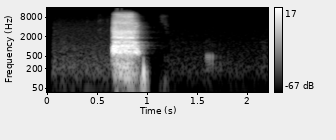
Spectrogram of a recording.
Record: {"exhalation_length": "2.2 s", "exhalation_amplitude": 30195, "exhalation_signal_mean_std_ratio": 0.29, "survey_phase": "beta (2021-08-13 to 2022-03-07)", "age": "18-44", "gender": "Male", "wearing_mask": "No", "symptom_sore_throat": true, "symptom_onset": "5 days", "smoker_status": "Never smoked", "respiratory_condition_asthma": false, "respiratory_condition_other": false, "recruitment_source": "Test and Trace", "submission_delay": "1 day", "covid_test_result": "Positive", "covid_test_method": "RT-qPCR", "covid_ct_value": 19.9, "covid_ct_gene": "N gene", "covid_ct_mean": 20.2, "covid_viral_load": "240000 copies/ml", "covid_viral_load_category": "Low viral load (10K-1M copies/ml)"}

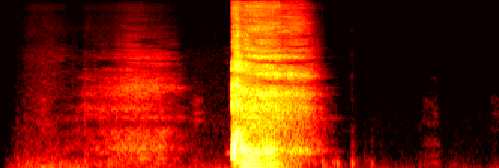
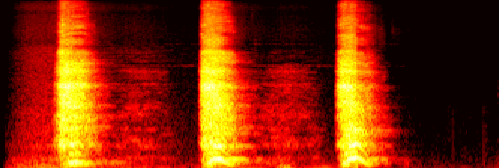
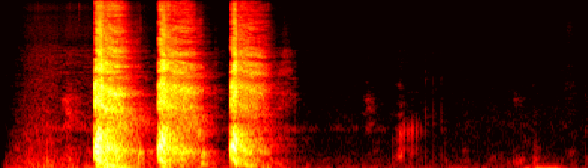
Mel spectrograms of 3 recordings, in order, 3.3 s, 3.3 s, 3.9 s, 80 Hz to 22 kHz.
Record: {"cough_length": "3.3 s", "cough_amplitude": 32768, "cough_signal_mean_std_ratio": 0.27, "exhalation_length": "3.3 s", "exhalation_amplitude": 32768, "exhalation_signal_mean_std_ratio": 0.35, "three_cough_length": "3.9 s", "three_cough_amplitude": 32768, "three_cough_signal_mean_std_ratio": 0.27, "survey_phase": "beta (2021-08-13 to 2022-03-07)", "age": "18-44", "gender": "Female", "wearing_mask": "No", "symptom_fatigue": true, "smoker_status": "Never smoked", "respiratory_condition_asthma": false, "respiratory_condition_other": false, "recruitment_source": "Test and Trace", "submission_delay": "3 days", "covid_test_result": "Negative", "covid_test_method": "RT-qPCR"}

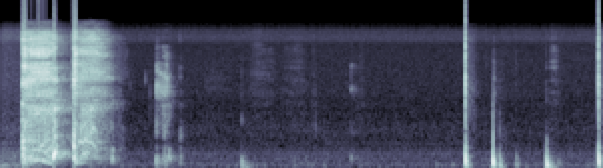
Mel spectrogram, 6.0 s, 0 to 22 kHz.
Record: {"cough_length": "6.0 s", "cough_amplitude": 26028, "cough_signal_mean_std_ratio": 0.28, "survey_phase": "beta (2021-08-13 to 2022-03-07)", "age": "65+", "gender": "Female", "wearing_mask": "No", "symptom_none": true, "smoker_status": "Never smoked", "respiratory_condition_asthma": false, "respiratory_condition_other": false, "recruitment_source": "REACT", "submission_delay": "1 day", "covid_test_result": "Negative", "covid_test_method": "RT-qPCR"}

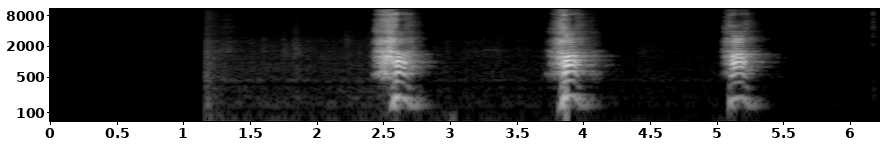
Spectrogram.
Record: {"exhalation_length": "6.2 s", "exhalation_amplitude": 32768, "exhalation_signal_mean_std_ratio": 0.23, "survey_phase": "alpha (2021-03-01 to 2021-08-12)", "age": "18-44", "gender": "Male", "wearing_mask": "No", "symptom_cough_any": true, "symptom_new_continuous_cough": true, "symptom_diarrhoea": true, "symptom_fatigue": true, "symptom_fever_high_temperature": true, "symptom_headache": true, "symptom_onset": "7 days", "smoker_status": "Never smoked", "respiratory_condition_asthma": false, "respiratory_condition_other": false, "recruitment_source": "Test and Trace", "submission_delay": "2 days", "covid_test_result": "Positive", "covid_test_method": "RT-qPCR", "covid_ct_value": 16.0, "covid_ct_gene": "ORF1ab gene", "covid_ct_mean": 16.5, "covid_viral_load": "4000000 copies/ml", "covid_viral_load_category": "High viral load (>1M copies/ml)"}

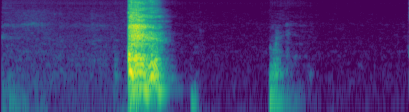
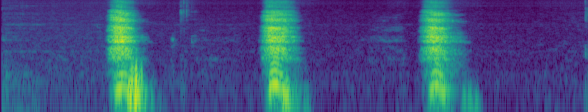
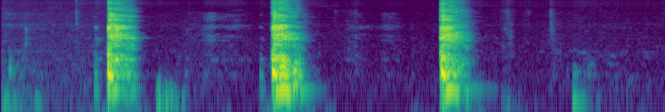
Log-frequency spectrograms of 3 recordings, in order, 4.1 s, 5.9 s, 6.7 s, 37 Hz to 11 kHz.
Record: {"cough_length": "4.1 s", "cough_amplitude": 32768, "cough_signal_mean_std_ratio": 0.21, "exhalation_length": "5.9 s", "exhalation_amplitude": 32768, "exhalation_signal_mean_std_ratio": 0.29, "three_cough_length": "6.7 s", "three_cough_amplitude": 32768, "three_cough_signal_mean_std_ratio": 0.24, "survey_phase": "beta (2021-08-13 to 2022-03-07)", "age": "45-64", "gender": "Male", "wearing_mask": "No", "symptom_none": true, "smoker_status": "Ex-smoker", "respiratory_condition_asthma": false, "respiratory_condition_other": false, "recruitment_source": "Test and Trace", "submission_delay": "2 days", "covid_test_result": "Positive", "covid_test_method": "RT-qPCR", "covid_ct_value": 19.6, "covid_ct_gene": "N gene"}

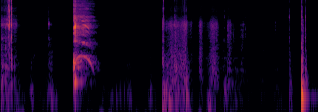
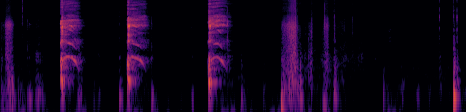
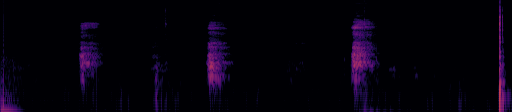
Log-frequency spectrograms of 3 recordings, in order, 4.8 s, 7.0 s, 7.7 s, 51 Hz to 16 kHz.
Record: {"cough_length": "4.8 s", "cough_amplitude": 15298, "cough_signal_mean_std_ratio": 0.19, "three_cough_length": "7.0 s", "three_cough_amplitude": 9286, "three_cough_signal_mean_std_ratio": 0.26, "exhalation_length": "7.7 s", "exhalation_amplitude": 2919, "exhalation_signal_mean_std_ratio": 0.29, "survey_phase": "beta (2021-08-13 to 2022-03-07)", "age": "45-64", "gender": "Female", "wearing_mask": "No", "symptom_cough_any": true, "symptom_runny_or_blocked_nose": true, "symptom_fatigue": true, "smoker_status": "Ex-smoker", "respiratory_condition_asthma": false, "respiratory_condition_other": false, "recruitment_source": "REACT", "submission_delay": "1 day", "covid_test_result": "Negative", "covid_test_method": "RT-qPCR"}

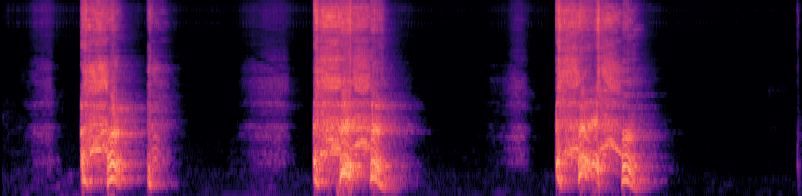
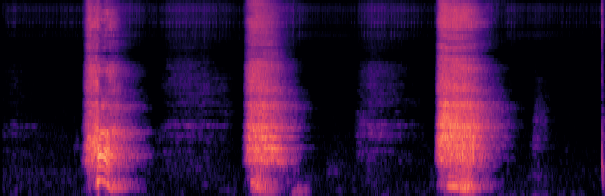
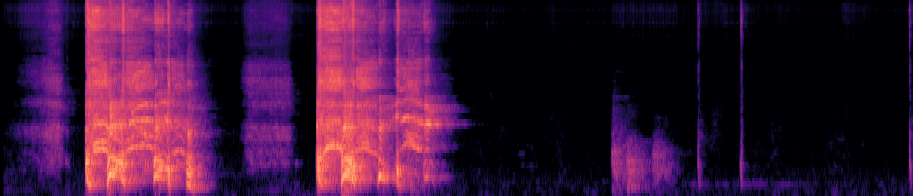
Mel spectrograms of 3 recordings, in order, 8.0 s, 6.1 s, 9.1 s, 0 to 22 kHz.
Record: {"three_cough_length": "8.0 s", "three_cough_amplitude": 32768, "three_cough_signal_mean_std_ratio": 0.44, "exhalation_length": "6.1 s", "exhalation_amplitude": 32768, "exhalation_signal_mean_std_ratio": 0.36, "cough_length": "9.1 s", "cough_amplitude": 32768, "cough_signal_mean_std_ratio": 0.4, "survey_phase": "beta (2021-08-13 to 2022-03-07)", "age": "65+", "gender": "Male", "wearing_mask": "No", "symptom_fatigue": true, "smoker_status": "Never smoked", "respiratory_condition_asthma": false, "respiratory_condition_other": false, "recruitment_source": "REACT", "submission_delay": "1 day", "covid_test_result": "Negative", "covid_test_method": "RT-qPCR"}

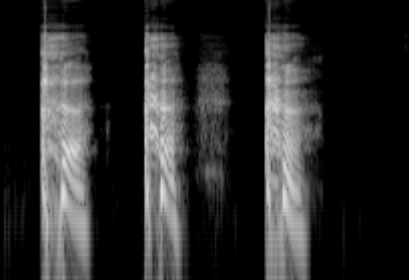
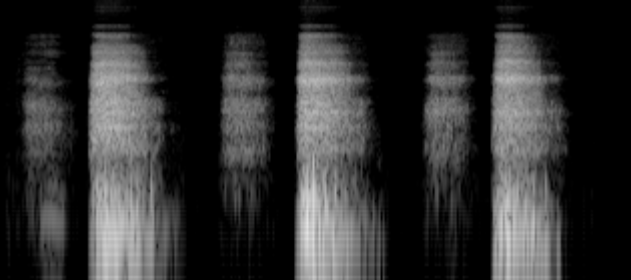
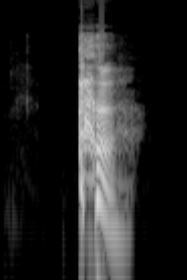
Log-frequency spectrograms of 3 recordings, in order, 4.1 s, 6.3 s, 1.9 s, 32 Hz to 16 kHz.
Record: {"three_cough_length": "4.1 s", "three_cough_amplitude": 29921, "three_cough_signal_mean_std_ratio": 0.4, "exhalation_length": "6.3 s", "exhalation_amplitude": 24873, "exhalation_signal_mean_std_ratio": 0.39, "cough_length": "1.9 s", "cough_amplitude": 32217, "cough_signal_mean_std_ratio": 0.33, "survey_phase": "beta (2021-08-13 to 2022-03-07)", "age": "18-44", "gender": "Male", "wearing_mask": "No", "symptom_none": true, "smoker_status": "Never smoked", "respiratory_condition_asthma": false, "respiratory_condition_other": false, "recruitment_source": "REACT", "submission_delay": "3 days", "covid_test_result": "Negative", "covid_test_method": "RT-qPCR"}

